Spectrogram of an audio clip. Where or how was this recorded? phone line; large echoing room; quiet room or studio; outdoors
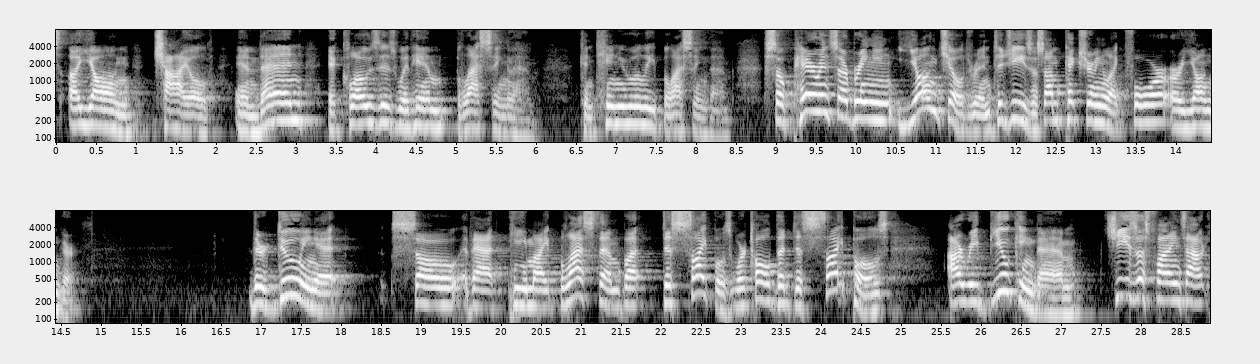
large echoing room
